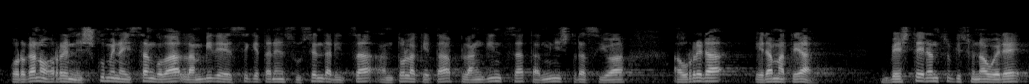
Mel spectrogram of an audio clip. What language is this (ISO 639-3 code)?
eus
